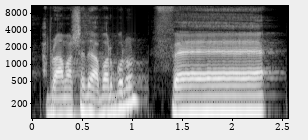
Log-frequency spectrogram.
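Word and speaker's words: ف: ফা হরফটি আপনারা স্ক্রিনে দেখতে পাচ্ছেন ফা হরফটি উচ্চারণের ক্ষেত্রে বারিক হবে এবং এক আলিফ টেনে পড়তে হবে আপনারা আমার সাথে আবার বলুন ফা স্ক্রিনে দেখতে পাচ্ছেন ফায়ের মাখরাজ ফা এর মাখরাজ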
